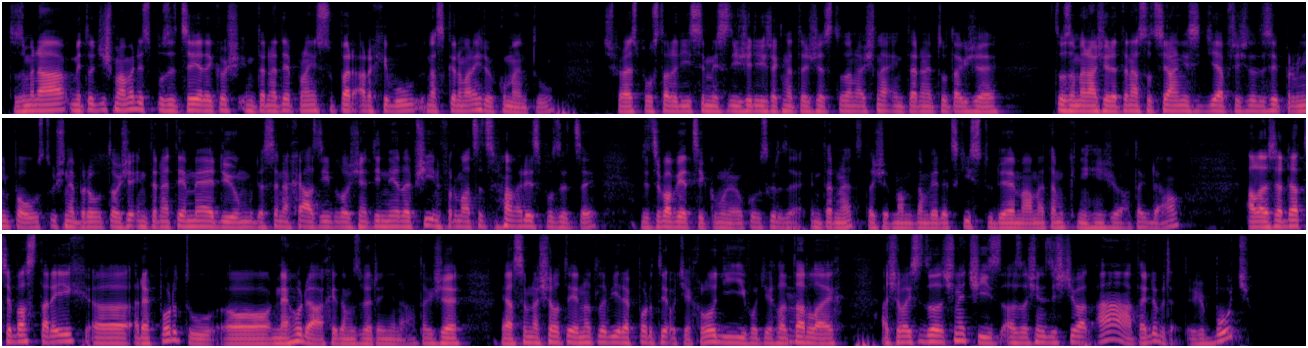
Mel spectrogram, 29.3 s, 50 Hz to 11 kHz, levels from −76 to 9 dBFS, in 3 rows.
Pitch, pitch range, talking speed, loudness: 115 Hz, 110-125 Hz, 235 wpm, -30 LUFS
